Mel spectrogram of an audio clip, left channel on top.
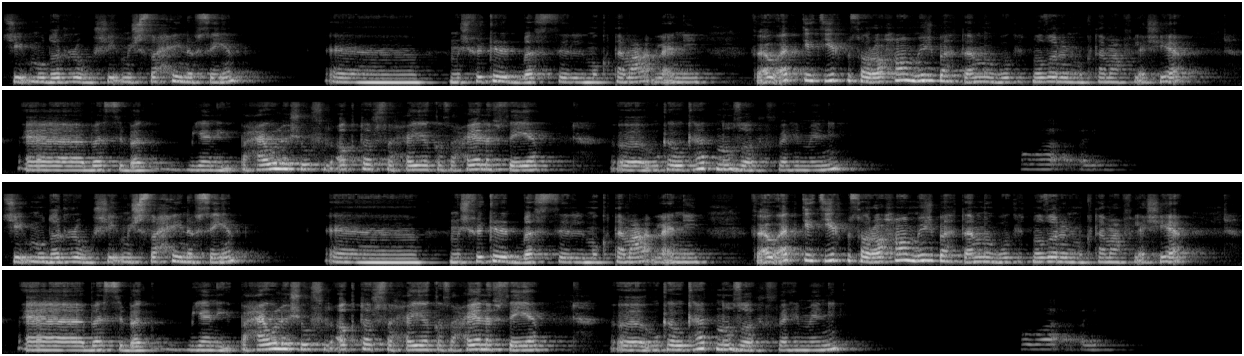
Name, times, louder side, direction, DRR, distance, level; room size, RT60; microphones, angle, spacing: voice 1, 0.0-2.4 3.2-7.1 7.5-11.8 12.2-20.8, right 1 dB, 20° right, 4 dB, 0.8 m, -21 dB
voice 2, 22.6-23.3, right 3 dB, 35° left, -1 dB, 3.3 m, -38 dB
14.5 x 9.2 x 8.7 m, 0.84 s
head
